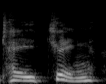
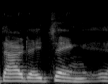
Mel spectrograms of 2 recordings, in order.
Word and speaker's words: Tao Te Ching: mind I call the Taeqing. Um, but of course even saying Dao Deing I know is is only an approximation to the correct transl correct pronunciation but it's still closer than Taqqing.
